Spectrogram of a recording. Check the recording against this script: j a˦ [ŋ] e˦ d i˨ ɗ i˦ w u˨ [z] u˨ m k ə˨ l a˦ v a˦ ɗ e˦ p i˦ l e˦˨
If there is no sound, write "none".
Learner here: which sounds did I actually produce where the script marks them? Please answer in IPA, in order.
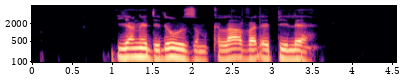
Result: ŋ, z

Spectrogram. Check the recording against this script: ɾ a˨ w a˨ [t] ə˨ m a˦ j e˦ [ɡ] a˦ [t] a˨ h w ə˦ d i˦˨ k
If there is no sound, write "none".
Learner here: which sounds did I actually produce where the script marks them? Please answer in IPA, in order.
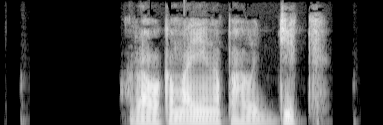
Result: k, ŋ, p

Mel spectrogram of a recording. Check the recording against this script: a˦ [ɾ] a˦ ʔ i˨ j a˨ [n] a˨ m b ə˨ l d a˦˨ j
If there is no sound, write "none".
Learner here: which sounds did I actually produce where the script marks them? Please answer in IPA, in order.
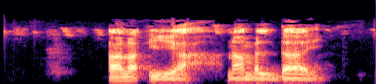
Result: l, n

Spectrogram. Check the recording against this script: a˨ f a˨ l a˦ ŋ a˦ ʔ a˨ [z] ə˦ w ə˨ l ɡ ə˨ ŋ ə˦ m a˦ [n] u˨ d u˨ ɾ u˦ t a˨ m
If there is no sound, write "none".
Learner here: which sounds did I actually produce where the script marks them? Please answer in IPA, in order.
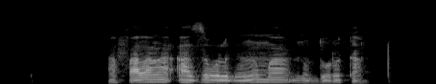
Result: z, n

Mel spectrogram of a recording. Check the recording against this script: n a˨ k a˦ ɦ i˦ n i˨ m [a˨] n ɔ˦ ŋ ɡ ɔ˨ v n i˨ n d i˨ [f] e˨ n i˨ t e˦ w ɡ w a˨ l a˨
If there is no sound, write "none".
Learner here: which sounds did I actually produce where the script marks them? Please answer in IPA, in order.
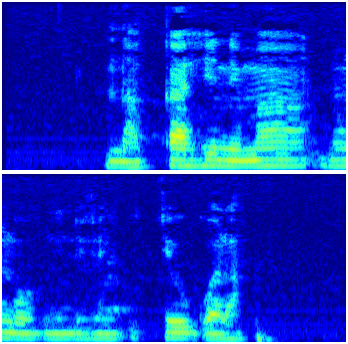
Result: a˦, v

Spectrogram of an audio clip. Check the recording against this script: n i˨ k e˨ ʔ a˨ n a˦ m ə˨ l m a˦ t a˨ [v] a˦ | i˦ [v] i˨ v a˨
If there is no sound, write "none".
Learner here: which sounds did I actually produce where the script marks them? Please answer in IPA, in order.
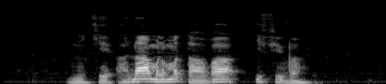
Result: v, f

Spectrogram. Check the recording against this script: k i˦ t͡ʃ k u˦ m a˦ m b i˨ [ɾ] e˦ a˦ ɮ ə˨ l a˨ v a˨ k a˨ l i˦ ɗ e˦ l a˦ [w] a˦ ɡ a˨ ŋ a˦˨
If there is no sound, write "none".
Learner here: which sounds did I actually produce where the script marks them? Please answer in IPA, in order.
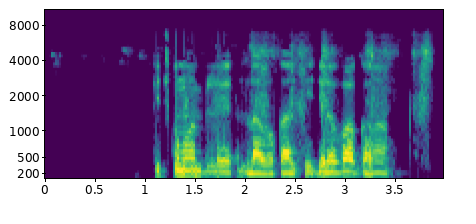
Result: l, v

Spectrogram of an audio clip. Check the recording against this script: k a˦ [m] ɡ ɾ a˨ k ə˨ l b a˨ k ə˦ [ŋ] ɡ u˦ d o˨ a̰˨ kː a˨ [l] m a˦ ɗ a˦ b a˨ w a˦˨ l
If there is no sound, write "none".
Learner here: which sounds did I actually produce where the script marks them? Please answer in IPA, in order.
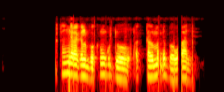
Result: ŋ, ŋ, l

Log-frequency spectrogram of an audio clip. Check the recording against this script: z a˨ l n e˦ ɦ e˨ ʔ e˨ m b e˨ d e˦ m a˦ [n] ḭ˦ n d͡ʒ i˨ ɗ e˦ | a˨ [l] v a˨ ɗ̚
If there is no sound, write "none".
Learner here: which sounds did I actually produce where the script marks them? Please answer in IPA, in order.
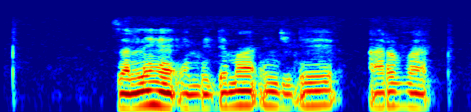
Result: none, ɾ

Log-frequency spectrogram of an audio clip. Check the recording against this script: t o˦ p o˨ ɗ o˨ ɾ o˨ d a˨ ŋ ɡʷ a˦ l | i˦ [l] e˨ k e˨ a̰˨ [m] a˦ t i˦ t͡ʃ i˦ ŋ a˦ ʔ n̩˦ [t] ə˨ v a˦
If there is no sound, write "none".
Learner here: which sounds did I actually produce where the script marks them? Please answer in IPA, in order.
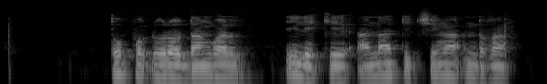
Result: l, n, d

